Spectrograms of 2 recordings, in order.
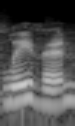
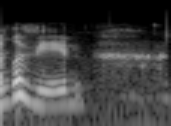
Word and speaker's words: Lavin: No, but it's Lavin, rhymes with engraven. It's not Levin or Levine.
